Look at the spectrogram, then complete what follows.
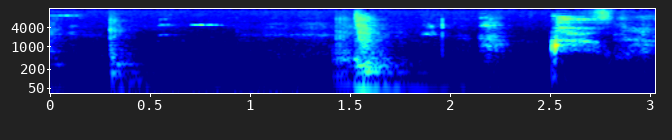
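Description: door being opened

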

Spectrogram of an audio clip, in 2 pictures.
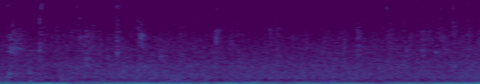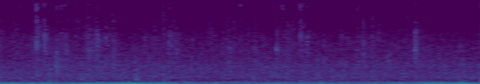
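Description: rain falling

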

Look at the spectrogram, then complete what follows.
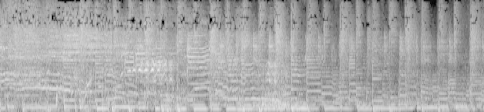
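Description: horse neighing

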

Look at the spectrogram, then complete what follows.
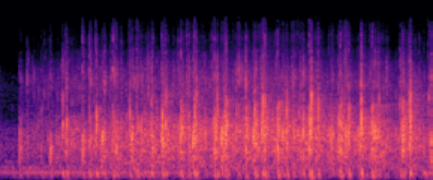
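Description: audience applauding

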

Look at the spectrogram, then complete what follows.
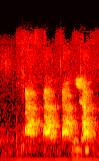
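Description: puppy barking

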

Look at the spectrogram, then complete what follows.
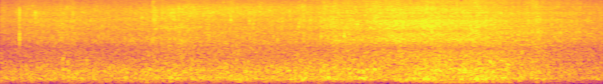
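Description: sea waves washing ashore

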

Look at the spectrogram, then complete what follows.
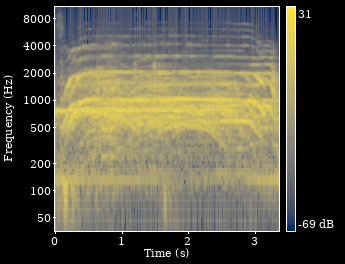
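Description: audience screaming and shouting

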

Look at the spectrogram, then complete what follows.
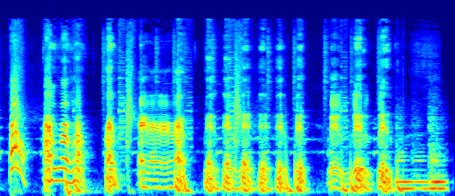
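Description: dog barking

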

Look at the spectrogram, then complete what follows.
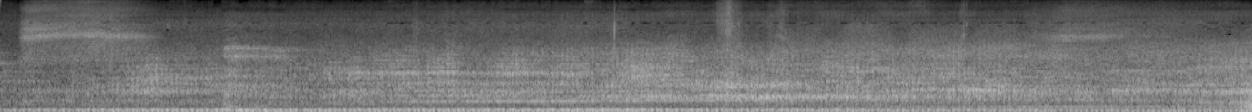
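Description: helicopter flying overhead

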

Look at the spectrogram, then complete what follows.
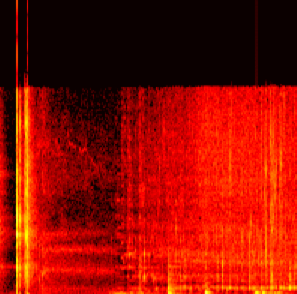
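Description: fizzing sparkling water

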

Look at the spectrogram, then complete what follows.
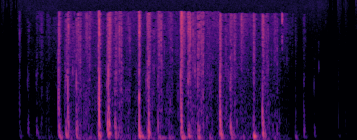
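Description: horse hooves clip-clopping

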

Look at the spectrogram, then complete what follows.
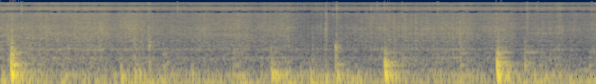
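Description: food frying

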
